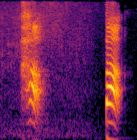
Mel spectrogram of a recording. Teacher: The lips are closed to stop the air completely · So you say p yeah that you can feel it if you put your hand in front of your mouth you can feel there's actually a plosion of air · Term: stops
